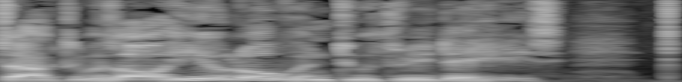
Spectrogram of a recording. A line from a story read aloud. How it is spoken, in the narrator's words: Tea Cake said impatiently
